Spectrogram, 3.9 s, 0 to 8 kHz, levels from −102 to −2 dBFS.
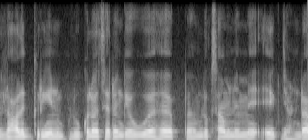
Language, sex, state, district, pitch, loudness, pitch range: Hindi, male, Odisha, Nuapada, 140 Hz, -19 LUFS, 135-140 Hz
